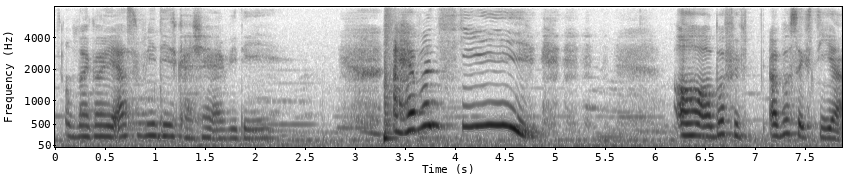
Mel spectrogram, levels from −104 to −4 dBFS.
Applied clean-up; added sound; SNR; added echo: none; Drum; 11 dB; none.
